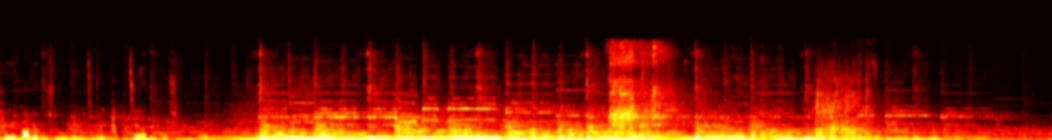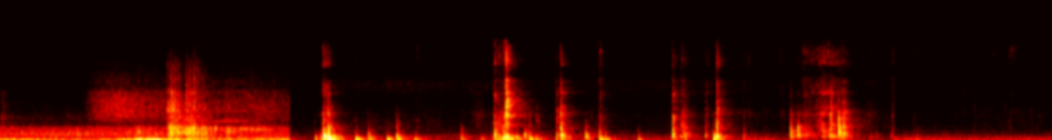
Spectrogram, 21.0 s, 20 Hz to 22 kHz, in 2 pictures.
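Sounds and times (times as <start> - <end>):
rushing noise with low rumble: 9.9 - 13.5.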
